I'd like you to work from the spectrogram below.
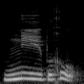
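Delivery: Nybro with a southern Swedish throat R; French-like R. Shown as a demonstration. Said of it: "A little bit like the French R".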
